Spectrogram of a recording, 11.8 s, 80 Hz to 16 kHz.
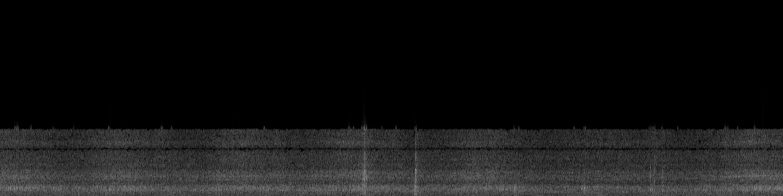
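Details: BMW E90 with a random pop like a rock hitting glass from the passenger-side windshield/A-pillar area, not the dash, when the front right wheel hits speed humps as the chassis flexes, over steady cabin road noise.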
